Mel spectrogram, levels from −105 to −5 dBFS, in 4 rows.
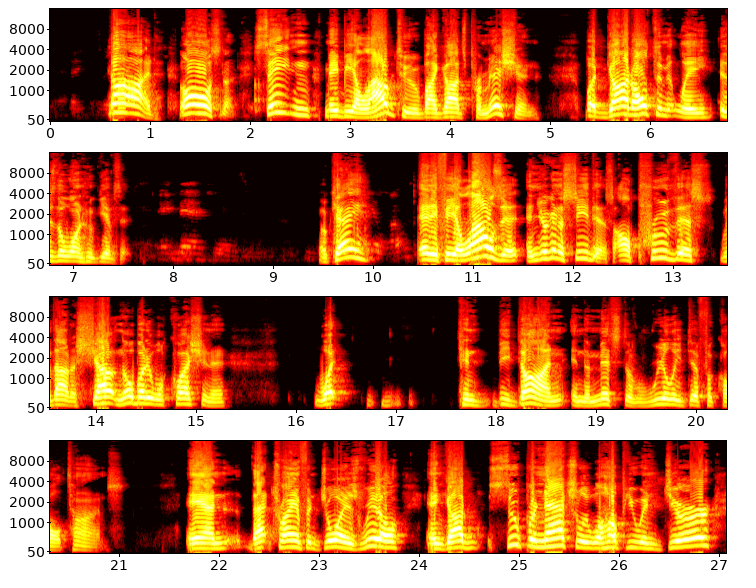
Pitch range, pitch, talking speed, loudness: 165-250 Hz, 195 Hz, 150 wpm, -12 LUFS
